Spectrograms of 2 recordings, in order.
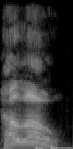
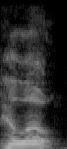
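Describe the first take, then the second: First: It is said imitating Uncle Leo's voice. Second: It is said in his own normal voice.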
